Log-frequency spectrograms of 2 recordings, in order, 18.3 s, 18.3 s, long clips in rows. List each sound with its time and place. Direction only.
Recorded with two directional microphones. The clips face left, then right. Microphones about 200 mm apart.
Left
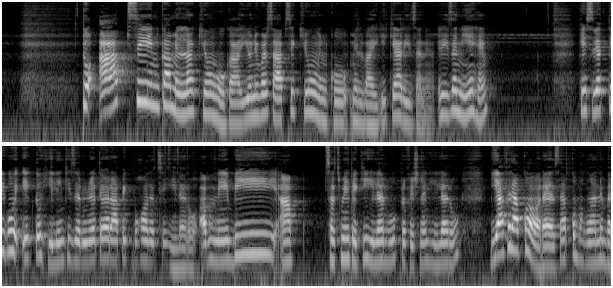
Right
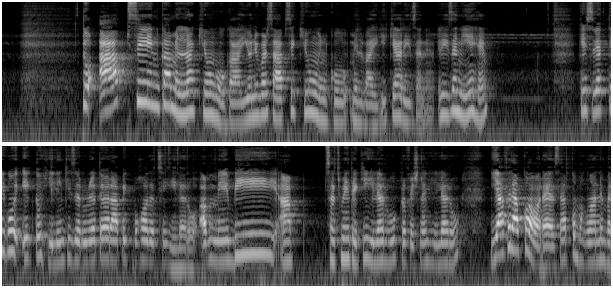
1.2 s a woman's voice: 45° left (ahead or behind)
8.6 s a woman's voice: 30° left (ahead or behind)
12.6 s a woman's voice: 40° left (ahead or behind); by 18.2 s 20° left (ahead or behind)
